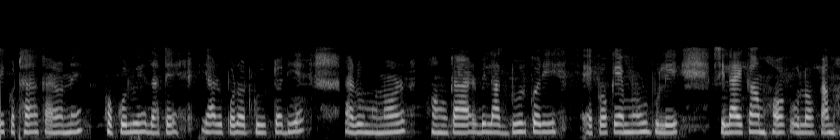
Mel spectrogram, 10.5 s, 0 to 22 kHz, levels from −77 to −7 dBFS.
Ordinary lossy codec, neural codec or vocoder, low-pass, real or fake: none; none; 5.4 kHz; real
